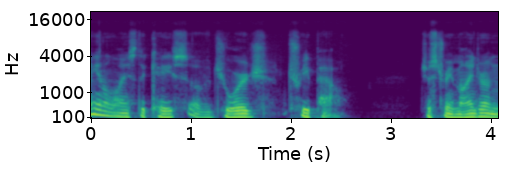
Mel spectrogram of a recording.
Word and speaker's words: Trepal: Apparently, Trepal is how he pronounced his last name. It seems a little unusual to some people, like he's friends with a tree, like a Trepal, but this is what I found out. This was the pronunciation.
